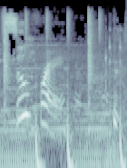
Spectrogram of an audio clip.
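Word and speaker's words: Soufrière: Soufriere.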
